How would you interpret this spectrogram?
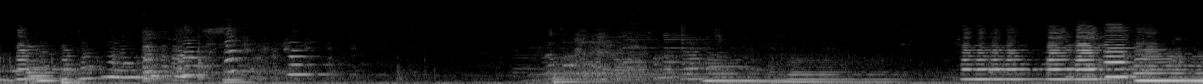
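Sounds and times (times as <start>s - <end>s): bass clarinet held notes: 0.0s - 3.5s, 6.7s - 12.0s.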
